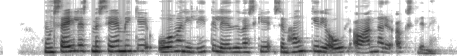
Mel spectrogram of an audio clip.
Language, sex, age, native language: Icelandic, female, 30-39, Icelandic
